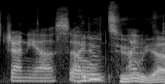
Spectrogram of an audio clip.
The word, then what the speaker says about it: Genya: hands down yeah yeah i've been pronouncing her name wrong like this entire time i think i i prefer genya personally but it's jenia so i do too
